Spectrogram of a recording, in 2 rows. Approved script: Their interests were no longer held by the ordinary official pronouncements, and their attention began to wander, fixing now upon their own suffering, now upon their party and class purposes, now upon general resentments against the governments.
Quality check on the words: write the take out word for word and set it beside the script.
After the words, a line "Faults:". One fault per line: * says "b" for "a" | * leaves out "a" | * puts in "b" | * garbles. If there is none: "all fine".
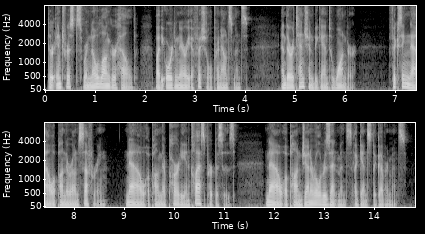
Their interests were no longer held by the ordinary official pronouncements, and their attention began to wander, fixing now upon their own suffering, now upon their party and class purposes, now upon general resentments against the governments.
Faults:
all fine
